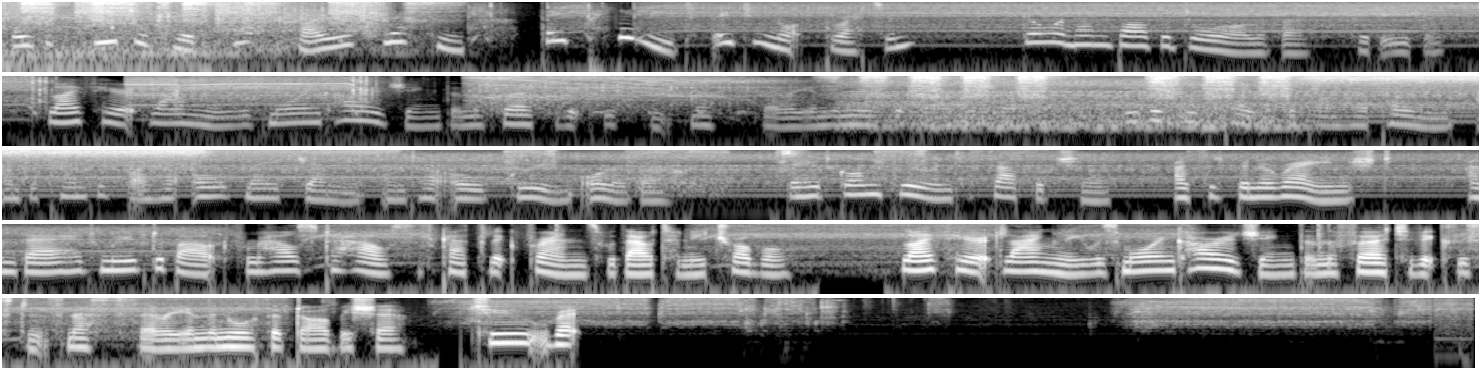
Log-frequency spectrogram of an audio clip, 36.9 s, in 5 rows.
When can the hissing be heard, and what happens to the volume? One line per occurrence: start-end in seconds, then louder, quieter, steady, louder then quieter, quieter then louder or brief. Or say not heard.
0.0-2.4 brief
11.4-20.1 quieter.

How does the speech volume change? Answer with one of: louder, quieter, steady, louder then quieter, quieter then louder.
quieter then louder.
